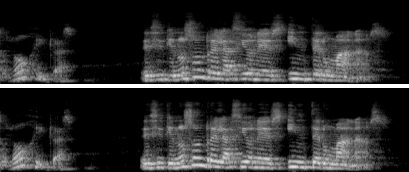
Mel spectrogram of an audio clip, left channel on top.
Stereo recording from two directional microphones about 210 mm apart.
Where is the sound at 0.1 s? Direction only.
35° right (ahead or behind).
